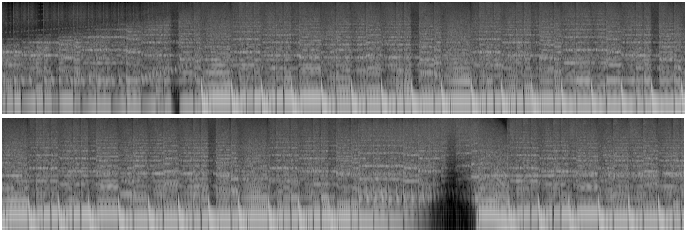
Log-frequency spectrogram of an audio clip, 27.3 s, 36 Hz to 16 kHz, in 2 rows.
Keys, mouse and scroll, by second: 0.2 right click, 1.4 scroll up 2, 2.0-2.5 scroll up 2, 3.3 middle click, 4.0 scroll up 2, 4.5 click, 5.0 click, 5.7 click, 6.1 click, 9.7 click, 11.9 click, 12.8 middle click, 13.4 click, 13.7 click, 17.7 middle click, 19.2 click, 19.3 middle click, 20.0 click, 20.6-21.7 drag, 21.7 middle click, 22.3 click, 24.4 click, 25.5-27.3 drag, 26.6 middle click.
